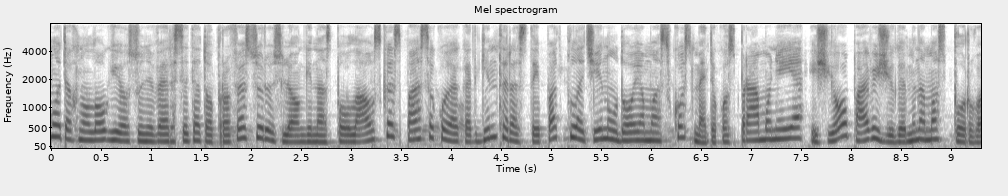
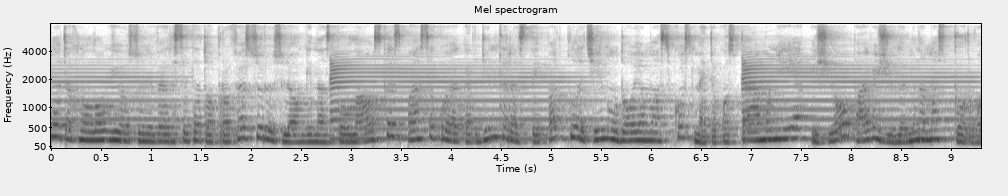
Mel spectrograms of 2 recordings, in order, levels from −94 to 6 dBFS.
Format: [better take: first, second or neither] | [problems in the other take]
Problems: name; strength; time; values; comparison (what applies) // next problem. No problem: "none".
first | background sound (Wind instrument, woodwind instrument); 12 dB below the speech // room echo; dies away in 0.6 s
